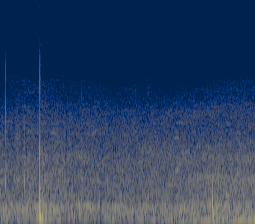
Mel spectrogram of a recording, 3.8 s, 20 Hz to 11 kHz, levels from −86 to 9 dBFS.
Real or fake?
real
